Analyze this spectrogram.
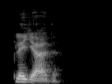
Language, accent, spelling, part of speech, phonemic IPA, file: French, France, pléiade, noun, /ple.jad/, LL-Q150 (fra)-pléiade.wav
- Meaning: host (large group)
